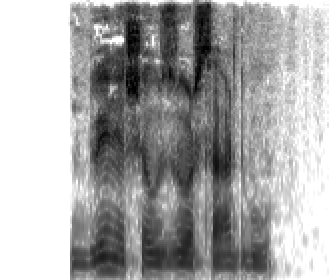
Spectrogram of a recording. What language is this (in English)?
Central Kurdish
